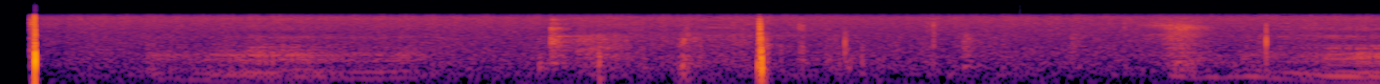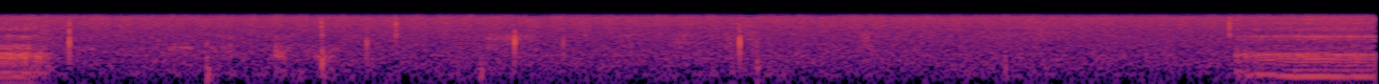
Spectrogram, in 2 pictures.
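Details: Puppy named Stella, awake, making snoring noises indoors: short raspy snorting bursts separated by longer pauses, with sharp clicks and knocks in between and a final rough snore at the end.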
